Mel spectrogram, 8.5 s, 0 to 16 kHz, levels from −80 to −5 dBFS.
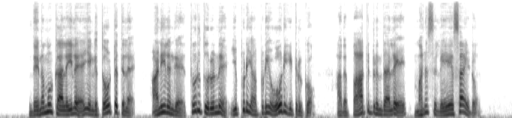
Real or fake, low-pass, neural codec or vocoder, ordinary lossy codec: fake; 14.4 kHz; codec, 44.1 kHz, 2.6 kbps, SNAC; MP3, 96 kbps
